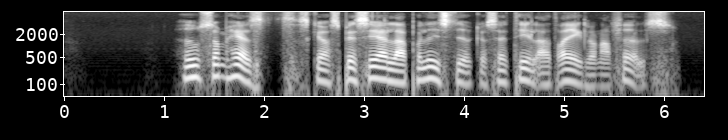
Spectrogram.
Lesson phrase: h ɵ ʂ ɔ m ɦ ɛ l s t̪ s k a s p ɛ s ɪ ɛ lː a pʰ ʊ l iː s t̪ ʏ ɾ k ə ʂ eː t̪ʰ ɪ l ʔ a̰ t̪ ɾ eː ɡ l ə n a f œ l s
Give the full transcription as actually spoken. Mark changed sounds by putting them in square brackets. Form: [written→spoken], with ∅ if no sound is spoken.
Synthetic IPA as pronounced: h ɵ ʂ ɔ m ɦ ɛ l s t̪ s k a s p ɛ s ɪ ɛ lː a pʰ ʊ l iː s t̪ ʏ ɾ k ə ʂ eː t̪ʰ ɪ l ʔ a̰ t̪ ɾ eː ɡ l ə [n→ɳ] a f œ l s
